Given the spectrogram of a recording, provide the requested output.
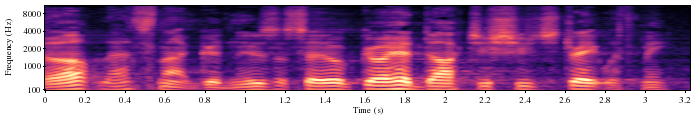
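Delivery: very low, hushed reply; subdued dread. Retold or imitated. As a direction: brace quietly for the doctor's bad news. Patient bracing for bad news, retold.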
